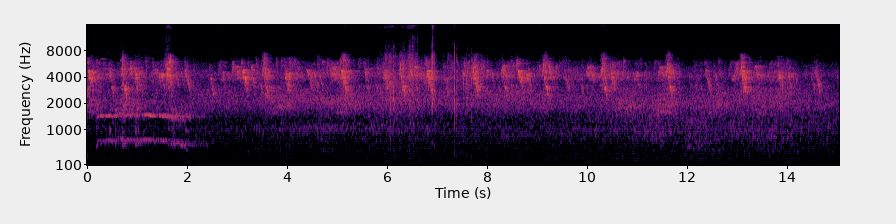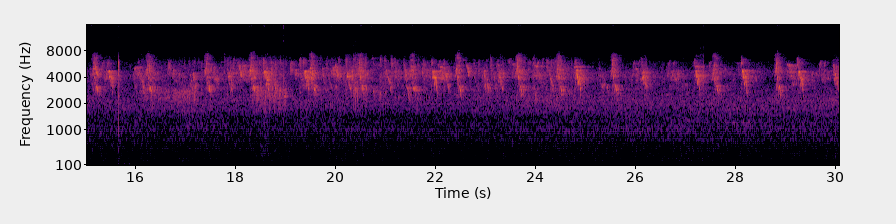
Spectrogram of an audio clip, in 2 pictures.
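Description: Small birds chirping steadily in many quick, short calls, a chorus of morning birdsong. A brief, slightly falling held tone sounds in the first two seconds.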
